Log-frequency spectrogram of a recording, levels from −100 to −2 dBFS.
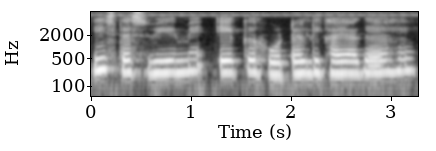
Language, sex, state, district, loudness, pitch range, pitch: Hindi, female, Uttar Pradesh, Lucknow, -13 LUFS, 210-230 Hz, 225 Hz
